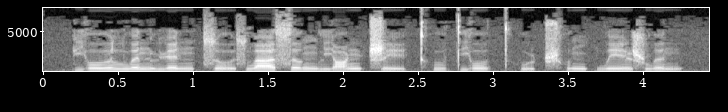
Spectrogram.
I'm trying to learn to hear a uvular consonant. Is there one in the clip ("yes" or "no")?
no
